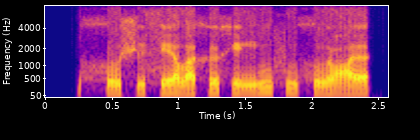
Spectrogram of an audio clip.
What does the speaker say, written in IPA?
xoʃɨ selˠɐ xɵxe ŋufu xoʕɐ

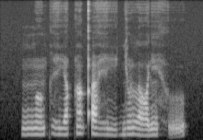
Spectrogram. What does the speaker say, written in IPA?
ŋõk ɦiqĩqʼe ɦiɟũ lɔɾʲẽ hṵ

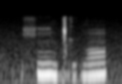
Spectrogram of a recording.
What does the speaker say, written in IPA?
xĩ ɡ͡ǁɨɡõ

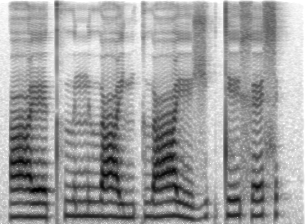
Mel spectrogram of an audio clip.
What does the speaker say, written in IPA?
ʕɛt̪ʰɯ nɯʕenʲkɯ ʕeʒ | texɛs

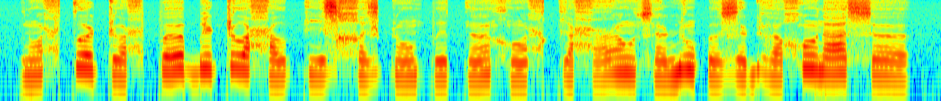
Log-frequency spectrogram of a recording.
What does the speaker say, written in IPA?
ɾũ˩˧˩ħt̪ɤ˦˨ ʈɵ˩˧ħpœ˧˥˧ ɓɪ˦˥ʈɤ˦˨ħɤ˩˥ ki˩˥zχɪ˩˥zʈõ˩˧˩ pɪ˩˧˩ t̪œ̃˩˧˩xõ˩˧ħkɪ˩˧˩ħ ʕũ˦˨ sœ̃˩˥ɖũ˦˨ʔɵ˩˧ zə˩˥ɖʱœ˩˧χũ˦˨ ɾa˧˥˧sœ˦˨

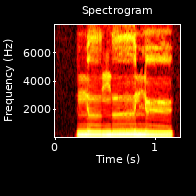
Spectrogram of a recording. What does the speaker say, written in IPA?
nɨːŋɨːnyː

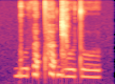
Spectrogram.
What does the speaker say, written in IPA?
ɡu˨θä˦ʔtʰä˦ʔ d͡ʑo˨ʊ̯to˨ʊ̯

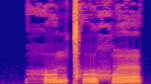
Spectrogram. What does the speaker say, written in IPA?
honǀʰo χʷə̃

